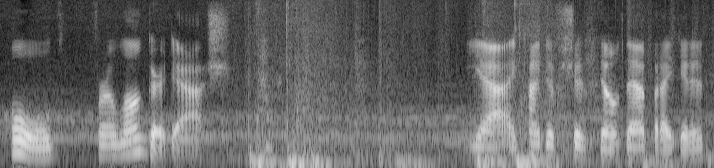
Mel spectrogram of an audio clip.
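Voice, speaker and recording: A man's voice: medium pitch, sing-song, slow pace, pauses often, pushed and bright, a little hiss or hum. A man giving casual gameplay commentary, thinking aloud and explaining each step to viewers. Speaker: video game player and commentator.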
